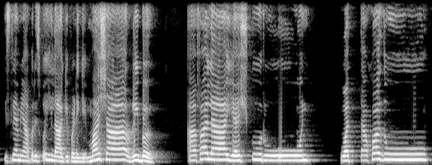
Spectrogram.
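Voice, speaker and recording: A woman teaching Quran recitation, chanting verses slowly and drawn out, then explaining the rules quickly and patiently, repeating key terms. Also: a little high, darkish tone. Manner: patient instructional tone, repeats rule names. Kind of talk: tajweed lesson, slow drawn-out recitation with quick explanations in between.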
